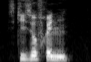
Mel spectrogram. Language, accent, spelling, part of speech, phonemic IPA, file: French, France, schizophrénie, noun, /ski.zɔ.fʁe.ni/, LL-Q150 (fra)-schizophrénie.wav
- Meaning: schizophrenia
